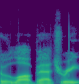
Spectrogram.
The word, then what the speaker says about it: Bayou La Batre: viola battery you that's in Alabama people you by law battery is a rural town of about 2,500 people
